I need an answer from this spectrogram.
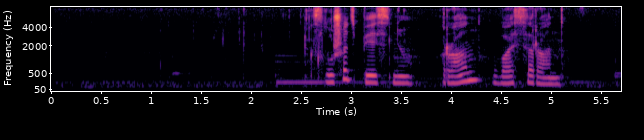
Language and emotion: Russian, neutral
